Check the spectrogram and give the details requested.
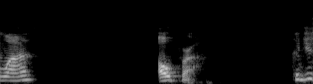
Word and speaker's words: Oprah: Oprah. Could you spell that, please? He said. I did. Oprah. And the H is silent.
